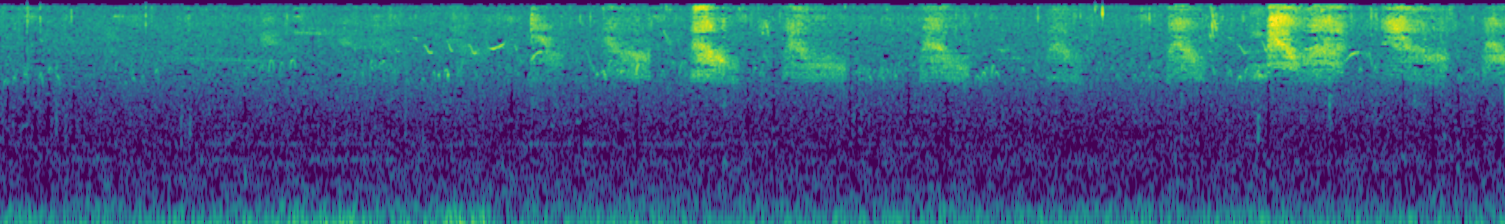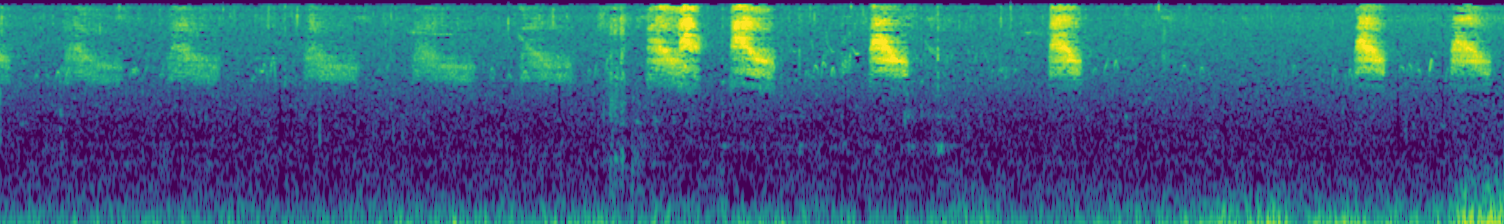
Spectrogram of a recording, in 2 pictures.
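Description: Small birds chirping, with many short, high chirps coming irregularly and busiest in the middle and near the end. A steady low rumble runs underneath and grows louder in the second half.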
